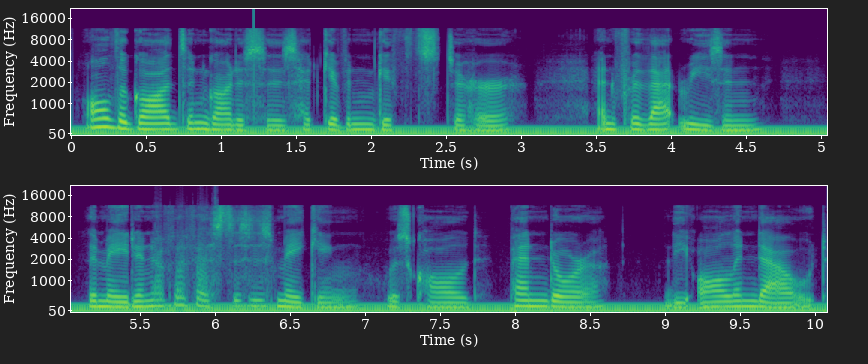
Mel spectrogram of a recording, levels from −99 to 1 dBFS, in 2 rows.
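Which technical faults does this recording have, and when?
hum 60 Hz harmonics 4 -25 dBFS
1.22 s: pop -5 dBFS
5.58–6.02 s: clipped -19 dBFS

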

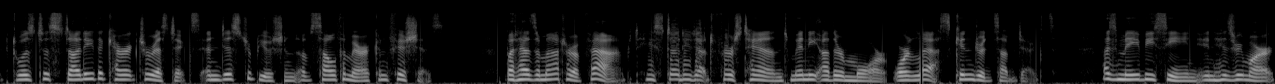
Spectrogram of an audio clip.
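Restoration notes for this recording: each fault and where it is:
tick 78 rpm -26 dBFS
2.82–2.85 s: dropout 25 ms
6.48–7.29 s: clipped -28.5 dBFS
9.20–9.23 s: dropout 29 ms

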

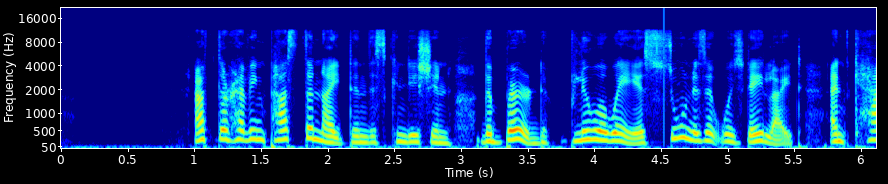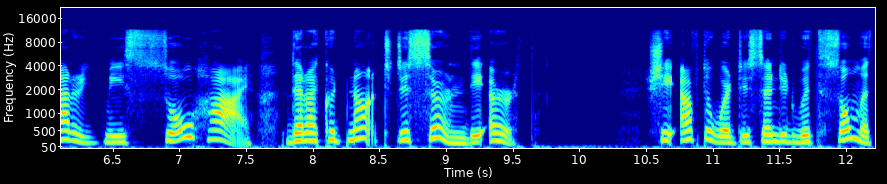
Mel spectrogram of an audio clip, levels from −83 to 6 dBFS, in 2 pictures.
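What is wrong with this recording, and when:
4.53 s: pop -12 dBFS

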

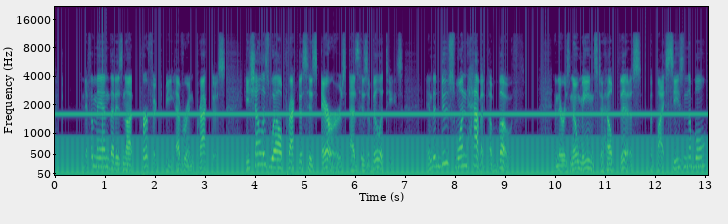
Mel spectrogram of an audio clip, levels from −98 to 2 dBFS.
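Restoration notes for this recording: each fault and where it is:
buzz 60 Hz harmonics 15 -34 dBFS
crackle 33 per s -34 dBFS
whine 1.6 kHz -35 dBFS
0.95 s: pop -15 dBFS
10.08 s: pop

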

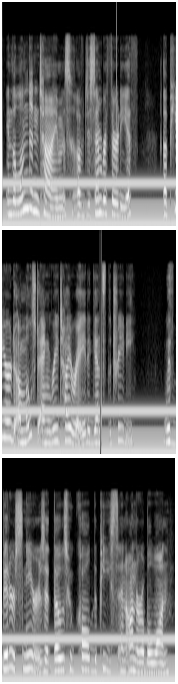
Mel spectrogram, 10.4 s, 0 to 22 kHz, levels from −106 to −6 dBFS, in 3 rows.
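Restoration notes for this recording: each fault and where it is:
buzz 50 Hz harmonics 9 -24 dBFS
whine 780 Hz -23 dBFS
2.28 s: pop -9 dBFS
5.43–5.46 s: dropout 31 ms

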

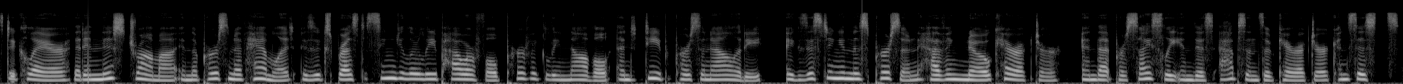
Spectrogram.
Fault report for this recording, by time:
0.88–0.89 s: dropout 6.7 ms
8.62 s: pop -12 dBFS

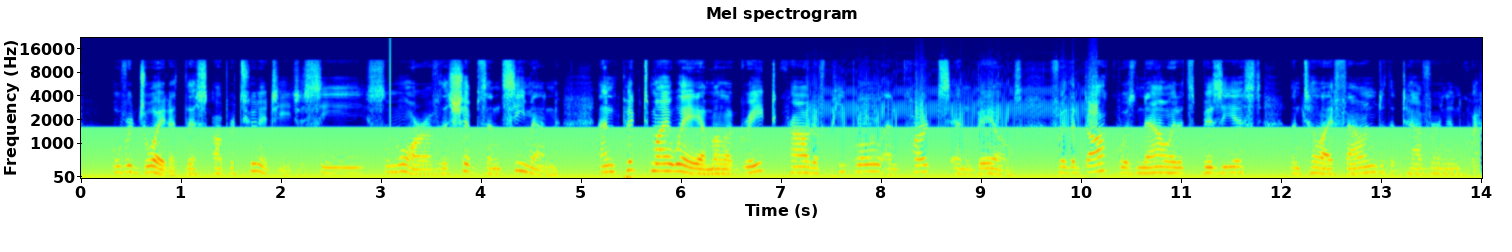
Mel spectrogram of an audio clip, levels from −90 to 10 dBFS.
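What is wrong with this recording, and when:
buzz 50 Hz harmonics 31 -24 dBFS
3.10 s: pop -3 dBFS
7.25–10.18 s: clipped -13 dBFS

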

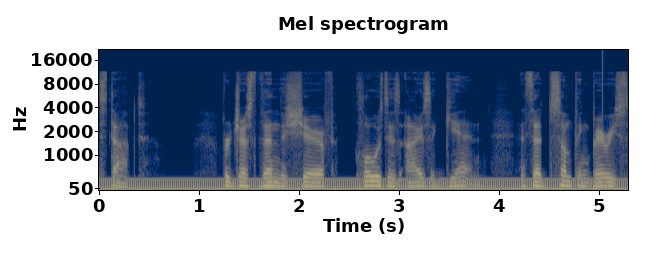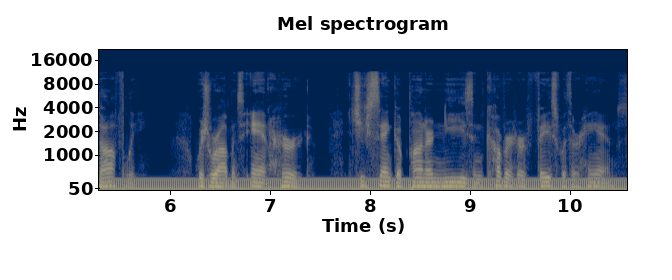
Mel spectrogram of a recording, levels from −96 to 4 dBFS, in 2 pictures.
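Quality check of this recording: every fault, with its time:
hum 50 Hz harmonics 6 -38 dBFS
5.03 s: pop -19 dBFS

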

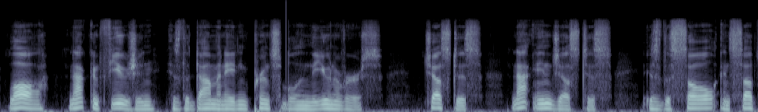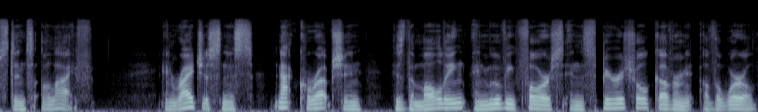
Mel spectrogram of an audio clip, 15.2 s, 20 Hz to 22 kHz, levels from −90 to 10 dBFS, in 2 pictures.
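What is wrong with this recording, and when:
2.86 s: pop -19 dBFS

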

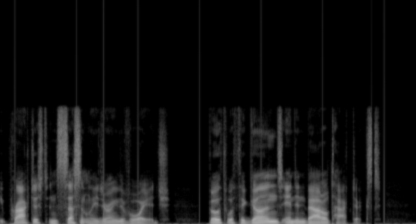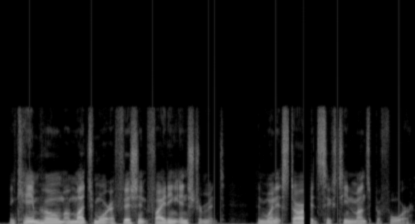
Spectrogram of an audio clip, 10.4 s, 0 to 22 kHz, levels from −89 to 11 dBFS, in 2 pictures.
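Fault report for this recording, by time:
tick 78 rpm -23 dBFS
1.29 s: pop -17 dBFS
4.64–4.68 s: dropout 41 ms
7.80 s: pop -26 dBFS
8.99–9.08 s: dropout 92 ms

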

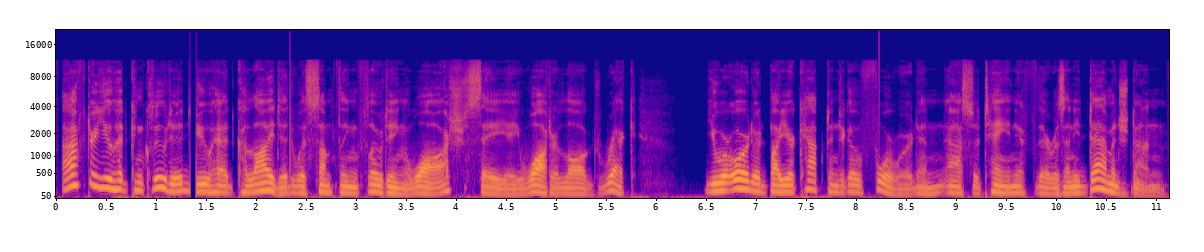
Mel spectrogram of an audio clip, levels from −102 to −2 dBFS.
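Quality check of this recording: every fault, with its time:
1.34–1.40 s: dropout 64 ms
2.34 s: pop -22 dBFS
8.23 s: pop -21 dBFS

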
